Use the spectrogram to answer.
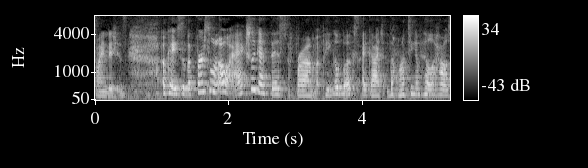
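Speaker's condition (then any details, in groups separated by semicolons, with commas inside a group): No condition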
